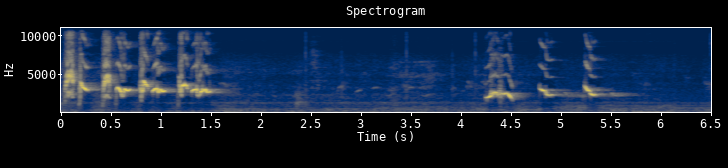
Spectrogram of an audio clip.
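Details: Green leafbird song used as a lure for other leafbirds: a burst of loud, sharp, downward-swept whistled notes in quick series, a quiet pause, then three more slurred whistles.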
